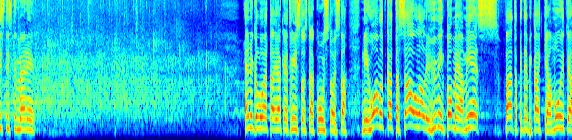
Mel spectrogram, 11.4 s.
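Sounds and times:
speech: 0.0 - 0.9, 4.9 - 11.4
audience applause: 0.0 - 4.7.

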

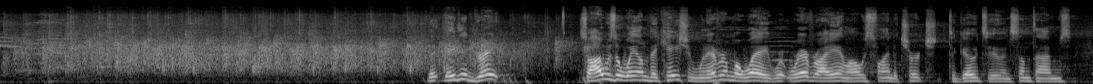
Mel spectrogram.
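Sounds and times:
audience applause: 0.0 - 6.0
speech: 4.3 - 5.2, 5.8 - 10.9.

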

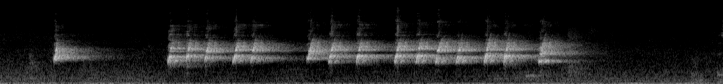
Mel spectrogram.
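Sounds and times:
turkey call working a bubble cut for Merriam's: 0.5 - 5.9.

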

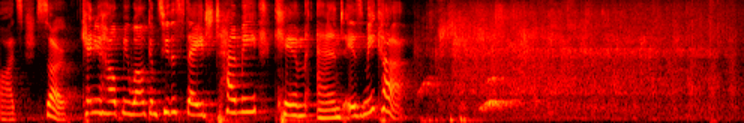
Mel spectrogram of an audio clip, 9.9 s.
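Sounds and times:
speech: 0.0 - 6.1
crowd clapping: 5.6 - 9.9.

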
